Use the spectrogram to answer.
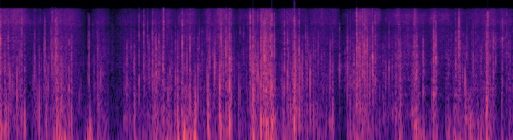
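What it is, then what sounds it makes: Paper notebook pages. Fingertips rub and scratch the crinkled pages of a thick open notebook with lined white paper. A dense, continuous run of bright crinkling and crackling rustles with quick scratchy bursts, and the level rises and dips steadily throughout.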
